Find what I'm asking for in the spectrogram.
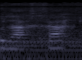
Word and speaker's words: pulagaa: Is that with a G? Pulacha. – Pulacha. Yeah, Pulacha. – Pulacha. – How did you spell that? P-U. – P-U-L-A-G-A-A. – Mm-hmm. – Pulacha.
